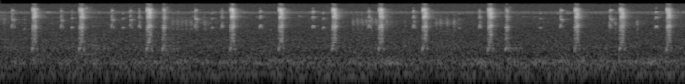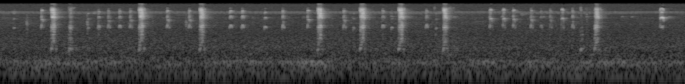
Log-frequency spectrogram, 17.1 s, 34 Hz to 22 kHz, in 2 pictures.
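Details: An American red squirrel at Rydell NWR, Minnesota, on 10 August 2010 gives a scolding chatter of sharp, high chips, about twice a second in an uneven series, with peculiar bass undertones embedded.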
